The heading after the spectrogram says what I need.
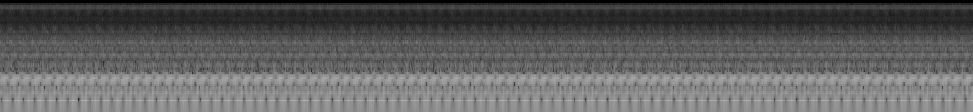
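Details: Continuous nebulizer compressor running, recorded as white noise for sleep: steady mechanical hum and buzz with an even hiss throughout.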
